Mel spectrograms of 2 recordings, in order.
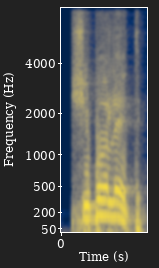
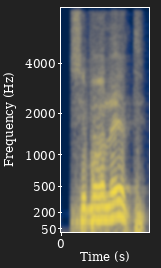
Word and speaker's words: ஷிபோலேத்: அவன் அல்ல என்றால் நீ ஷிபோலேத் என்று சொல் என்பார்கள். அப்பொழுது அவன் அப்படி உச்சரிக்க கூடாமல் சிபோலேத் என்பான் அப்பொழுது அவனை பிடித்து யோர்தான்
